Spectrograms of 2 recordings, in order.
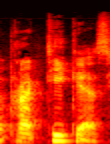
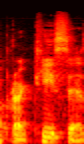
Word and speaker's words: practiques: to be pronounced no practices. And you don't want to say no practices. To make a K sound in front of an E or an I, you always have to use a QU.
